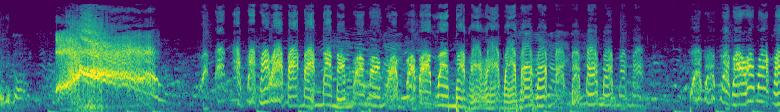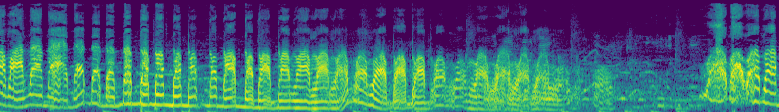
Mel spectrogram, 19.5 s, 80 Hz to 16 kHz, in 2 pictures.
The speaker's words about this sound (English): Welcome to the 1 minute and 25 seconds of just me screaming.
